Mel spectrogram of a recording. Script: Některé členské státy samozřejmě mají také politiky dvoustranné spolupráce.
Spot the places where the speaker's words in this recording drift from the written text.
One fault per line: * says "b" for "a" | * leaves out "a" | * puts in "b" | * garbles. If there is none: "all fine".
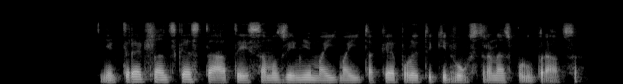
* puts in "mají"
